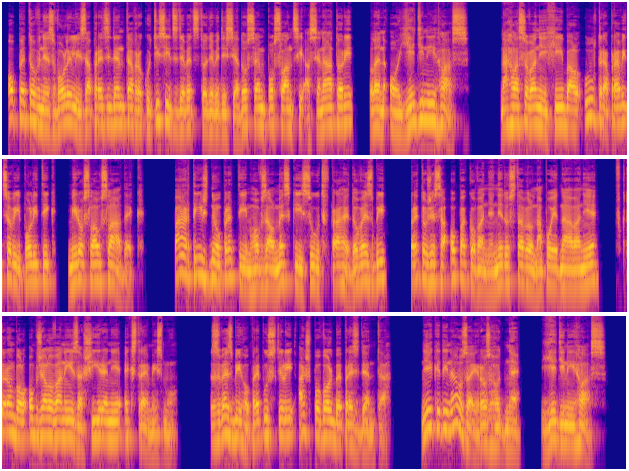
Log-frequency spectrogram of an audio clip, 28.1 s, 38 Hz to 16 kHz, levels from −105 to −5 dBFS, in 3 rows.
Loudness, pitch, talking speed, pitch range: -21 LUFS, 130 Hz, 125 wpm, 115-140 Hz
